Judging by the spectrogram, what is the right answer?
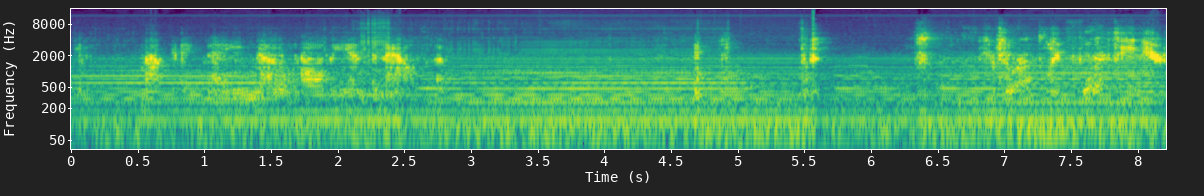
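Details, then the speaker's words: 1946 Arvin Metal Midget tube radio, warmed up into a test speaker, with a loud, steady 60-cycle drone under faint station audio: mains hum from a failed electrolytic filter capacitor, while the other main sections are shown working. "okay so we know the electrolytic filter capacitor is bad but since we hear stations and that tells us that all the major organs are good like the oscillator coal the antenna coil and the if trance come on"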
